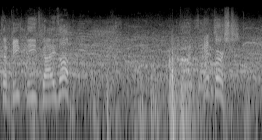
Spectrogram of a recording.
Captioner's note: crowd chatter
